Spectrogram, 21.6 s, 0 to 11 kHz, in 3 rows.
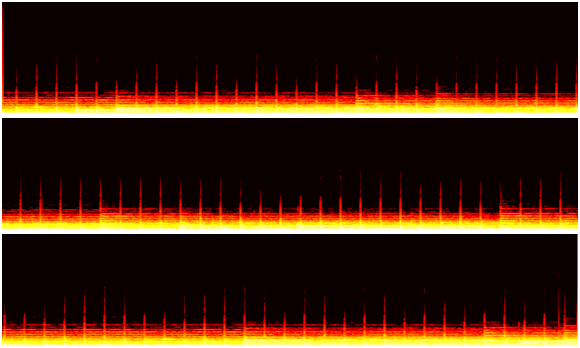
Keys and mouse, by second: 0.6 middle click, 0.6 g, 2.6 click, 2.7 c, 3.7 click, 4.3 g, 5.9 click, 6.3 a, 6.6 click, 6.8 middle click, 7.6 ctrl+r, 9.8 a, 10.2 z, 10.5 Tab, 11.5 click, 12.6-14.9 drag, 14.9 Tab, 15.1-17.9 middle drag, 18.1 e, 19.2 click, 19.8 s, 20.7-21.6 drag.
